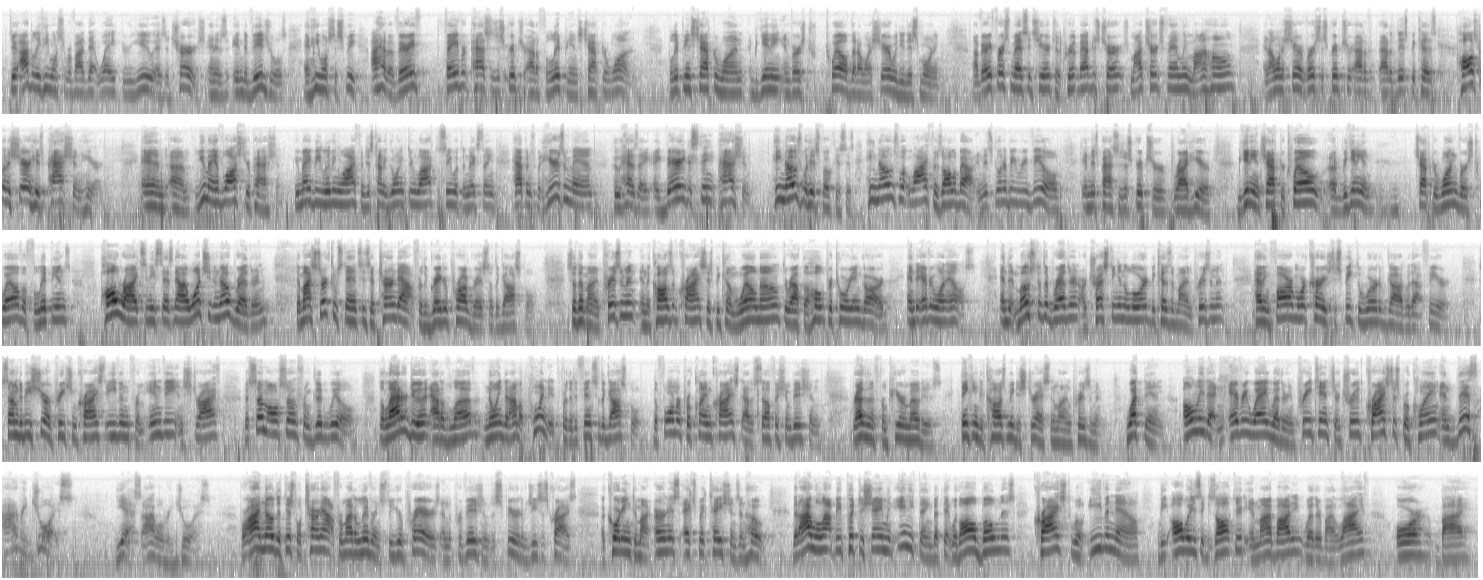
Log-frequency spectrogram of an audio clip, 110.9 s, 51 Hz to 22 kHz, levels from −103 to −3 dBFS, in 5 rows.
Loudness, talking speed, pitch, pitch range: -36 LUFS, 205 wpm, 200 Hz, 170-220 Hz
